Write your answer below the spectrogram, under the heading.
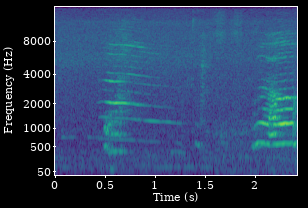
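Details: Domestic cats, a stray mother calling her kittens and kittens answering during a rescue; a thin drawn-out mew fading away, then a brighter rising meow at the end, over low hum.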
